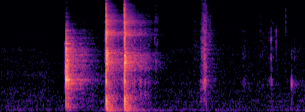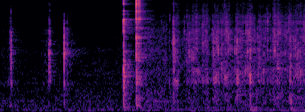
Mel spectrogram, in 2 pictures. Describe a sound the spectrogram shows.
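A wooden spoon stirs and mashes a thick mixture in a metal bowl.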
